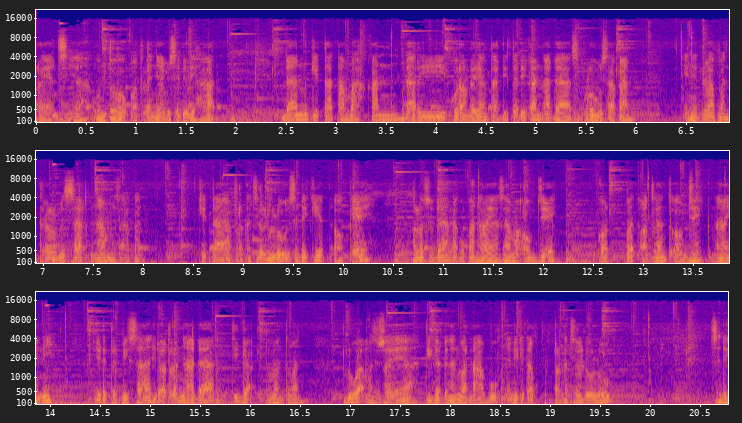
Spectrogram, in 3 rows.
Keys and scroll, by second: 1.1 ctrl+Home, 7.3 6, 7.4 Return, 15.1 ctrl+z.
